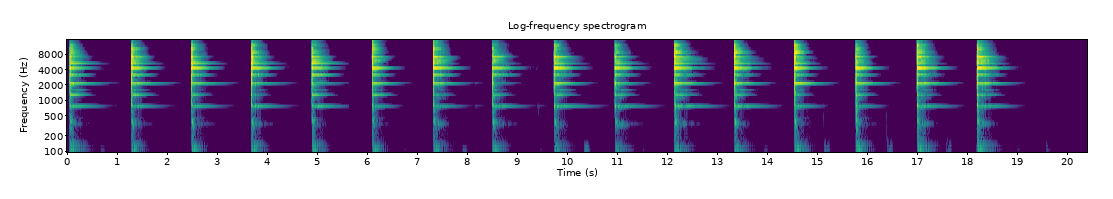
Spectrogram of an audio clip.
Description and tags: series of clinks or clanks made by hitting a crowbar with a hammer. Stands in for an anvil sound. Great for mixing in with drums / percussion.
anvil, clank, clink, hammer, percussion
